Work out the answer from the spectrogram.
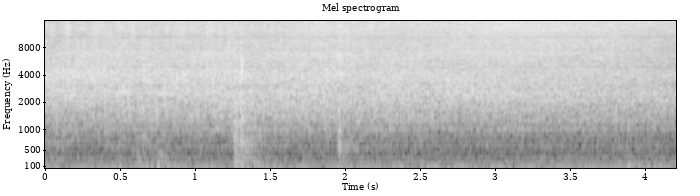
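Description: Chicken meatballs sizzling steadily in butter and oil in a nonstick wok, with white wine vinegar just added to the hot pan, while a spatula stirs them and knocks lightly against the pan twice.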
